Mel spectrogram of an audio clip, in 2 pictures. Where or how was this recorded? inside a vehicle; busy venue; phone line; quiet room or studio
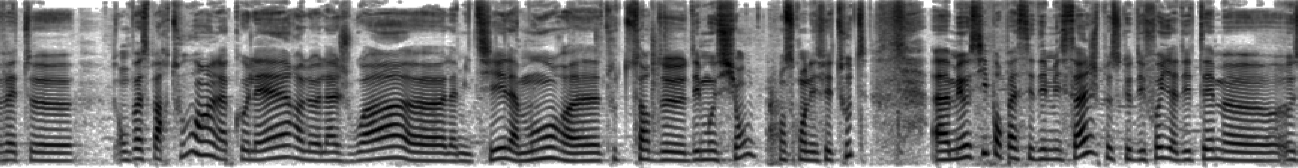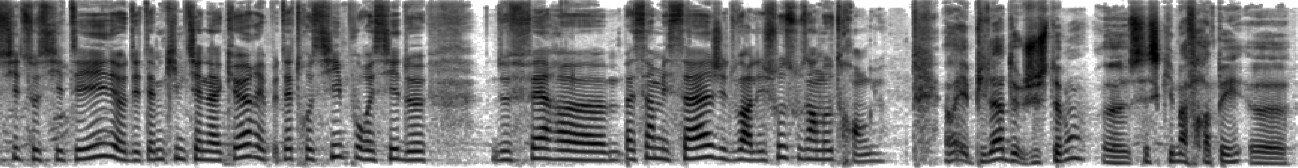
busy venue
